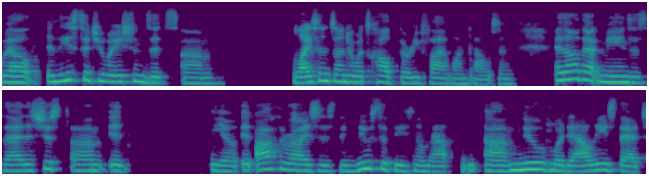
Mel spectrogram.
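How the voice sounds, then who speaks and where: A woman talks at a moderate pace with medium pitch and ordinary pitch variation. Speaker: health physicist. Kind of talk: conference presentation. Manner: soft-spoken; halting.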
